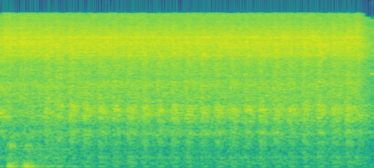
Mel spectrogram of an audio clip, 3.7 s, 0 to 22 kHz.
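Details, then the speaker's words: 2004 Mitsubishi CH Lancer, fuel filter change: after the engine stalled, it was cranked for about five seconds to empty the fuel lines. Steady rhythmic starter churning with no catch or firing, then it stops; cranking no-start, no fuel delivery. "well I'm going to assume that that means that there's no more fuel left in the fuel lines"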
